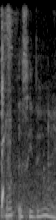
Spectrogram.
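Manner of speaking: hushed unvoiced whisper to herself. Real, not acted. A player whispering at her Sim on screen. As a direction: breathe the question out, no voice.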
